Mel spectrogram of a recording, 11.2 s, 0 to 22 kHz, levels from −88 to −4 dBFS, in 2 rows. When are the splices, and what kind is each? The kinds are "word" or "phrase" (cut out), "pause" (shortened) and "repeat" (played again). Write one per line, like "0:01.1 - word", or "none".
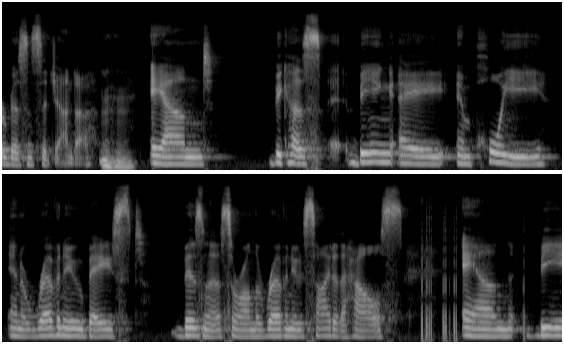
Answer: none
